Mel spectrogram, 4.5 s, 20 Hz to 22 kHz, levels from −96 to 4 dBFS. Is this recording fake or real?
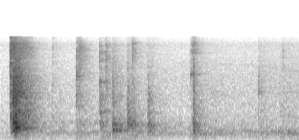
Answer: real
